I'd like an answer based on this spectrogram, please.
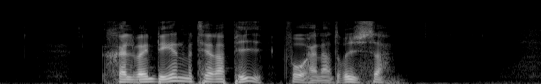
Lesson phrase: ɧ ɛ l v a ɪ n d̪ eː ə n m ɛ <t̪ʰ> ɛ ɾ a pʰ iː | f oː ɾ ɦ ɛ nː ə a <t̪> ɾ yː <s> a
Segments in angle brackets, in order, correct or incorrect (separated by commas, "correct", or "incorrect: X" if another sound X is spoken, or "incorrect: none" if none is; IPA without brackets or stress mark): correct, correct, correct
